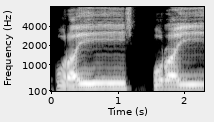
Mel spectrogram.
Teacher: Sebab shin tu tak mati. Kena matikan shin tu, barulah dia boleh Quraisy, Quraisy sampai 6 harakat. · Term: mat lin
